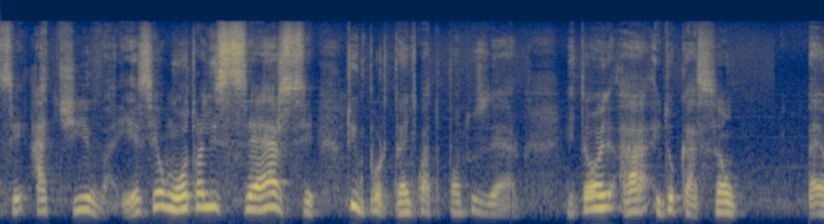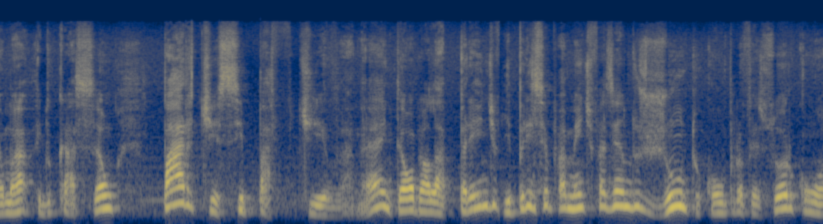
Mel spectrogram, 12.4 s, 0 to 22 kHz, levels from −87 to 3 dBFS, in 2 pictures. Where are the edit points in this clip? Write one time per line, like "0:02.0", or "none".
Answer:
0:02.6
0:03.1
0:06.1
0:09.3
0:09.9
